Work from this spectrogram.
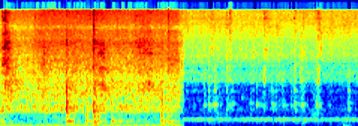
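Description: Mutton with papaya, potato and ground spices is stirred and sautéed in a pot, a close sizzle with scraping stirs that drops sharply in loudness halfway through, leaving a quieter simmering hiss.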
